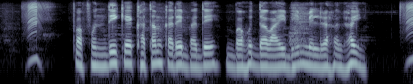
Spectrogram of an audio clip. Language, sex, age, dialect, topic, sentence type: Bhojpuri, male, 25-30, Western, agriculture, statement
